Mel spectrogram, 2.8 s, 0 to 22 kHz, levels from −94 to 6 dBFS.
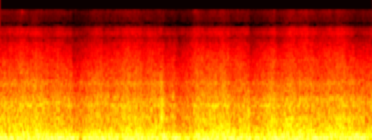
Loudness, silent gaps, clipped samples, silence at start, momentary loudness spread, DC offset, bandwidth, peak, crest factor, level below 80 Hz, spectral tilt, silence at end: -13 LUFS; none; under 0.1%; 0 s; 1 LU; under 0.1%; 9.4 kHz; -2 dBFS; 8 dB; -18 dBFS; -8.5 dB/octave; 0 s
